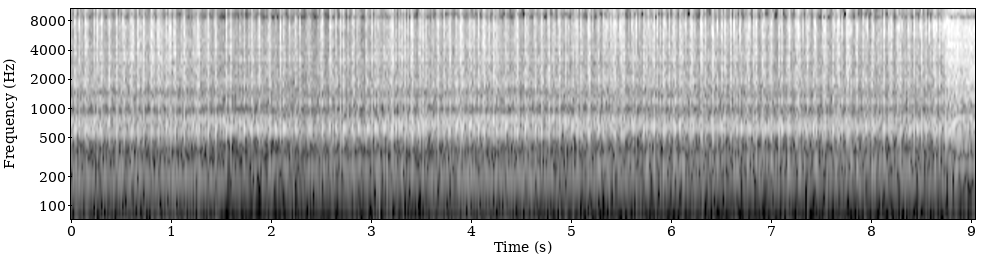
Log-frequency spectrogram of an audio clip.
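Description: Drag-race snowmobile engines running steadily at the start line, the pitch wavering slightly. Near the end the sleds launch and the engines rev sharply, the pitch climbing fast.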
